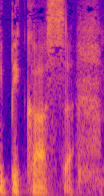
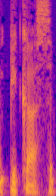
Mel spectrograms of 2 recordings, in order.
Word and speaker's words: Пикассо: То есть, если со словом «Пикассо» – «Пикассо» возможны варианты, и все-таки словари регистрируют как предпочтительную форму вот эту вот уже устоявшуюся «Пикассо» на французский манер, то Рембрандта мы все-таки, наверное, должны называть Рембрандтом.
